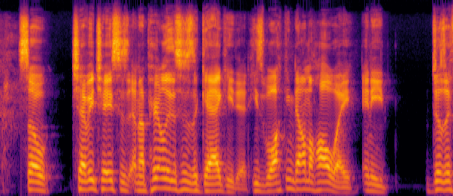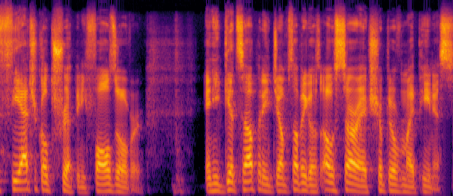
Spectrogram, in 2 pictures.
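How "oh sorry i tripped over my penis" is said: put-on arrogant voice. Retelling a movie gag after a theatrical trip: imitating Chevy Chase, put-on arrogance. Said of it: "in a very arrogant way".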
